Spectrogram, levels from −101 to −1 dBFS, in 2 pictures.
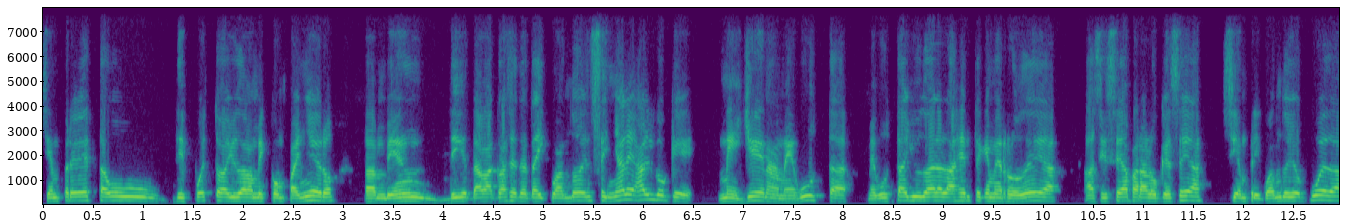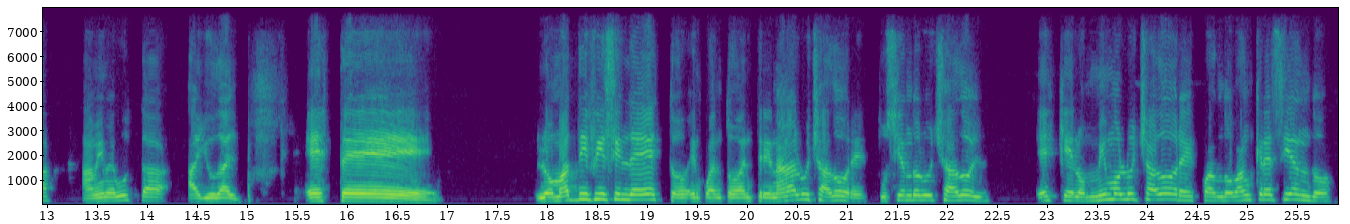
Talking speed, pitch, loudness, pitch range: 160 wpm, 160 Hz, -25 LUFS, 145-180 Hz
